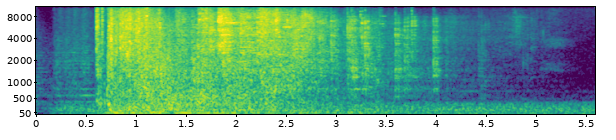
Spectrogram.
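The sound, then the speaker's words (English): A deep explosion boom in a Star Wars space battle with blaster fire. It hits suddenly and fades into a long, loud, broad rumble that gradually settles. “Blow them out of the sky, Commander. Yes, Lord Vader. Sergeant, keep firing. Aim to destroy.”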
